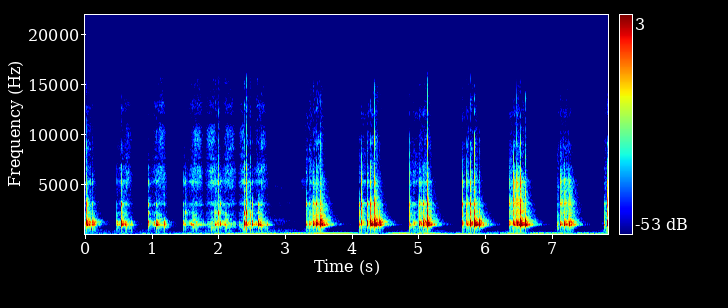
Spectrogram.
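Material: Wood.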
